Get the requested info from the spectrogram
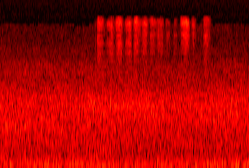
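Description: A marker pen scratching a signature onto tape stuck on a cloth bag, a quick run of short strokes in the second half, over a steady low background rumble.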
